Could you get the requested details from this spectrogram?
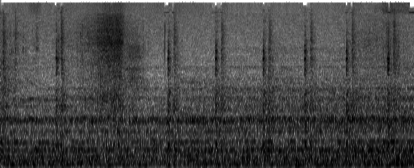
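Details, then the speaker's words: All-in-one diesel camping heater warming up after ignition: steady combustion rumble with pump ticking about three times a second and speeding up, no heat yet at the outlet; normal running. "and the pump actually increased a little bit in speed there's getting a little faster now no heat yet"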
